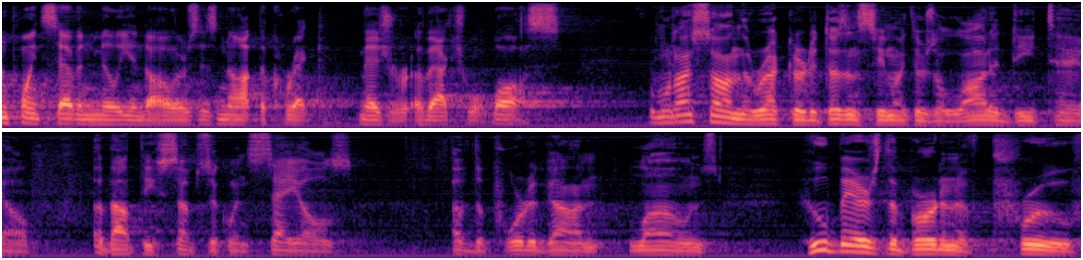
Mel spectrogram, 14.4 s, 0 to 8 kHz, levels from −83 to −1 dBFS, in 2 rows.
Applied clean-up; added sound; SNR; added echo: none; none; none; none.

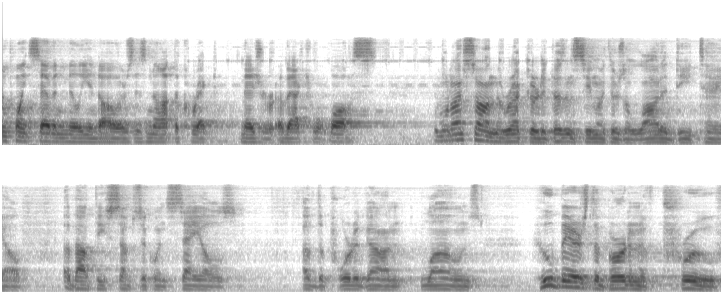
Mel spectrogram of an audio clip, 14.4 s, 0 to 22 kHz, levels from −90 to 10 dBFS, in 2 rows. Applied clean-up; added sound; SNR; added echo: neural separator model SepFormer DNS4.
